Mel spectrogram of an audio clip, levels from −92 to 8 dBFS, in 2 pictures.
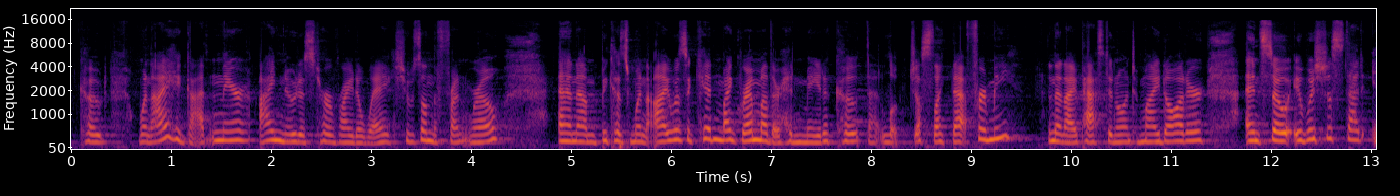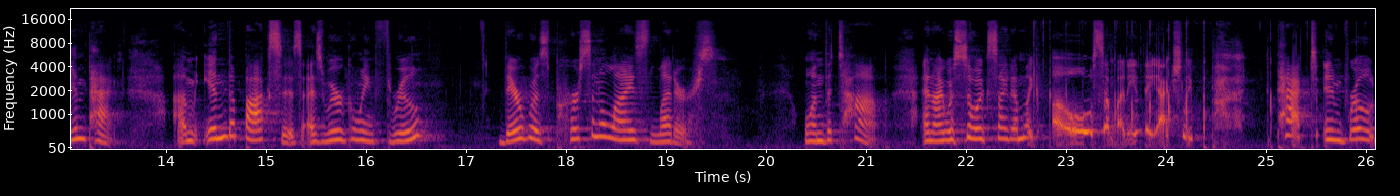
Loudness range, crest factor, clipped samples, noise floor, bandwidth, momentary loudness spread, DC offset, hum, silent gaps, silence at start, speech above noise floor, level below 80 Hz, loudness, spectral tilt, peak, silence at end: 3 LU; 20 dB; under 0.1%; -66 dBFS; 16 kHz; 12 LU; under 0.1%; none; none; 0.1 s; 35 dB; -66 dBFS; -32 LUFS; -4 dB/octave; -12 dBFS; 0 s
